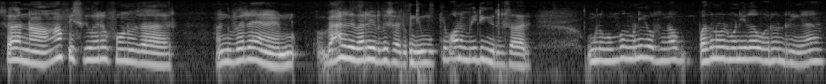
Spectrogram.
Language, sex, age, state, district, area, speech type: Tamil, male, 30-45, Tamil Nadu, Viluppuram, rural, spontaneous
